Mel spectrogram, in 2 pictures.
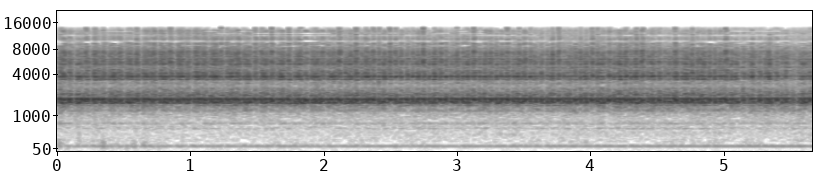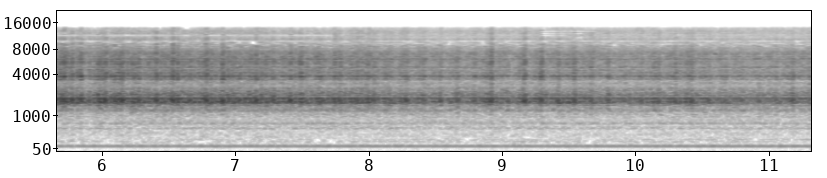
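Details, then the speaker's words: Friction tester, 1 pound load reapplied: steady high-pitched squeal over constant motor hum, friction between pulley and test steel; friction noise under load. "Dekat sini kita boleh dengar bunyi geseran yang telah berlaku pada bahagian puli ni dan besi yang bahagian untuk test untuk geseran ni."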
